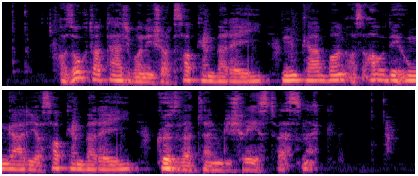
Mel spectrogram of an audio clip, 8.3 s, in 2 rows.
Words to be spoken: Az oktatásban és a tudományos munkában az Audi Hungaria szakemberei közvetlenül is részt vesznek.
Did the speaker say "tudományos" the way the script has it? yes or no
no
